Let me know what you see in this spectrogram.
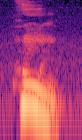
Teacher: It is fricative, voiceless, unaspirated.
